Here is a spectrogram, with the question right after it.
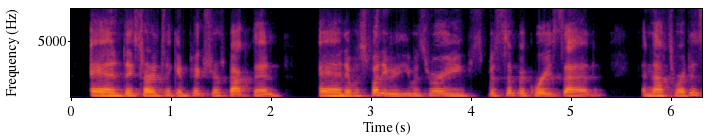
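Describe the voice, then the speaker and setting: In a Southern US accent, a woman talks at a fairly quick pace with a fairly low pitch and a dark, mellow tone against a quiet background. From Louisiana, US South. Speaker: podcast host and bracelet seller. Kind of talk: casual chat podcast.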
